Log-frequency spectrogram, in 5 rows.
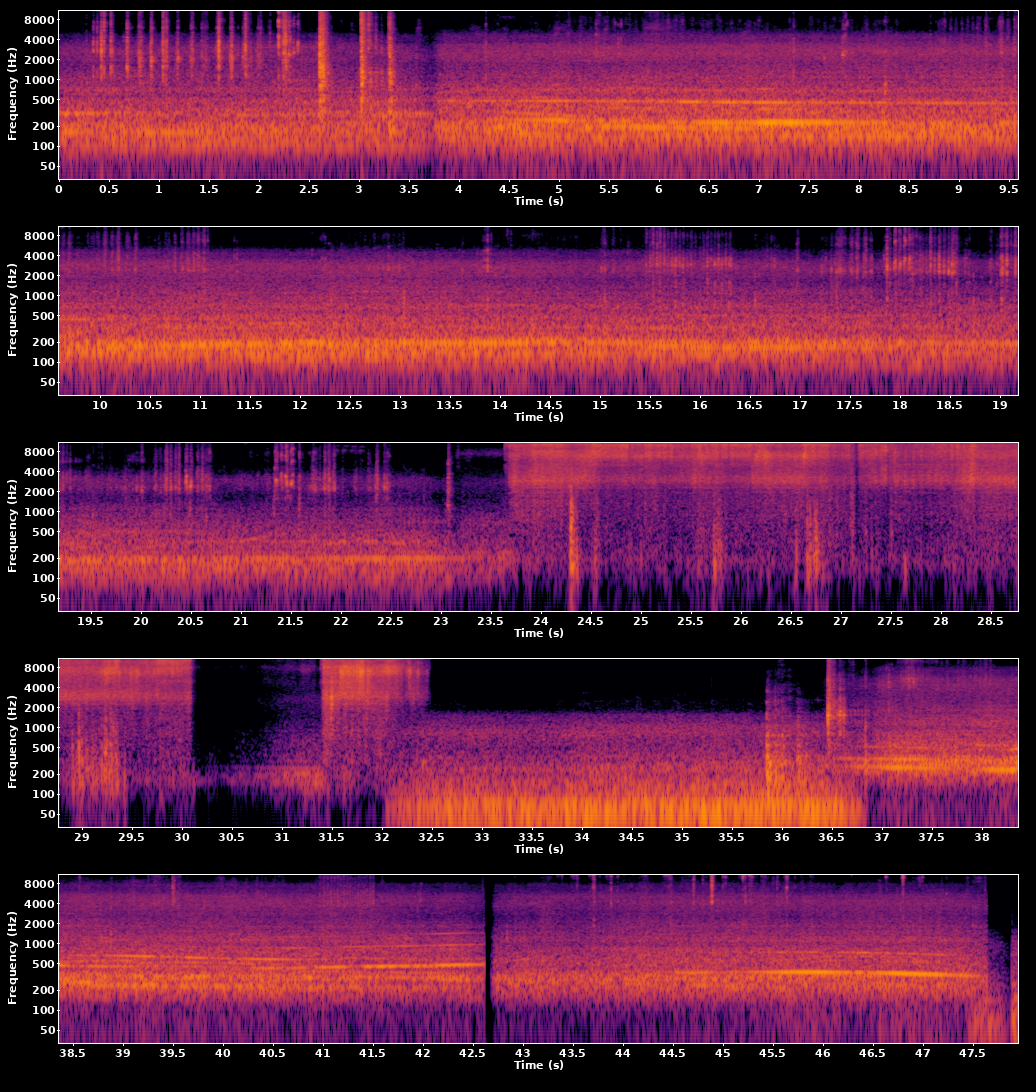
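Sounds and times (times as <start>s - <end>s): loud even hiss: 31.4s - 35.2s
low hum: 32.2s - 36.8s.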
